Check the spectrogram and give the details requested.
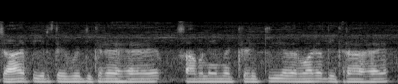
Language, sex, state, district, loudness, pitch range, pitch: Hindi, male, Maharashtra, Gondia, -19 LUFS, 125-130 Hz, 130 Hz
